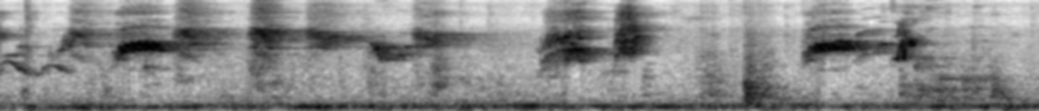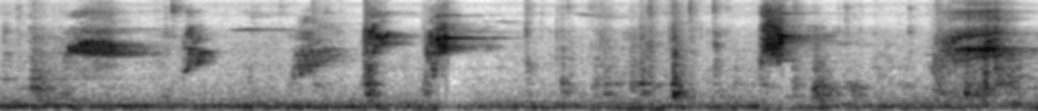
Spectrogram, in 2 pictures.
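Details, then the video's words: Caged pet Javan myna, known for its loud, noisy voice and human-like speech mimicry, calling busily: rapid harsh squawks, chattering bursts and brief whistled notes, repeated in irregular clusters every second or so over a low steady hum. "Burung jalak kebo selain suaranya yang rame"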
